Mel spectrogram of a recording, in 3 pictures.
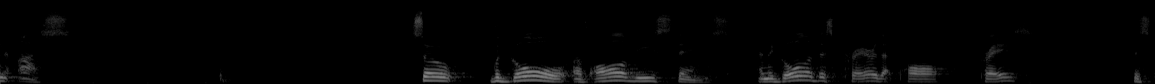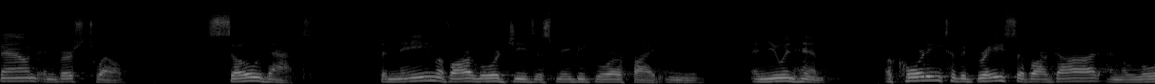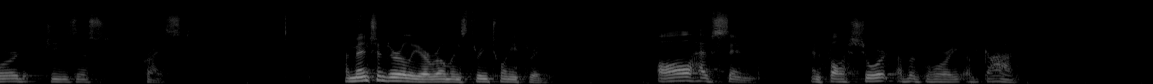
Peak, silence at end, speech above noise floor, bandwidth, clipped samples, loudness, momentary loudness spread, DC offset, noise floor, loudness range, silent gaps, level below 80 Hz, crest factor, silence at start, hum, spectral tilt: -24 dBFS; 1.35 s; 39 dB; 16.5 kHz; under 0.1%; -44 LUFS; 17 LU; under 0.1%; -82 dBFS; 8 LU; none; -84 dBFS; 20 dB; 0 s; none; -5.5 dB/octave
